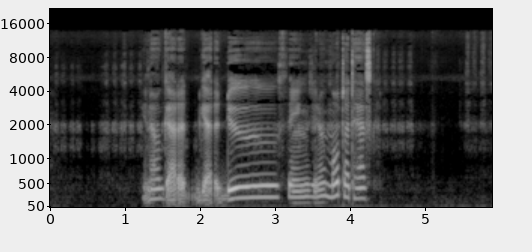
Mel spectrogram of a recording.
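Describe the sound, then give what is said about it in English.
A pen scratches and scribbles quietly on paper in the background as someone draws a webcomic, steady and faint, while a man talks briefly in the foreground. “And you may hear some uh, scribbling in the background again.”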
